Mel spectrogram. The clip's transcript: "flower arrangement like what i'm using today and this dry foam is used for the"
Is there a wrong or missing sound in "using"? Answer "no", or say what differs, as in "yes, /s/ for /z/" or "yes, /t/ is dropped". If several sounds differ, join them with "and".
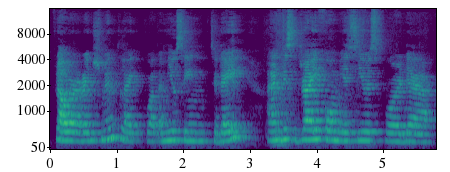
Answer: yes, /s/ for /z/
